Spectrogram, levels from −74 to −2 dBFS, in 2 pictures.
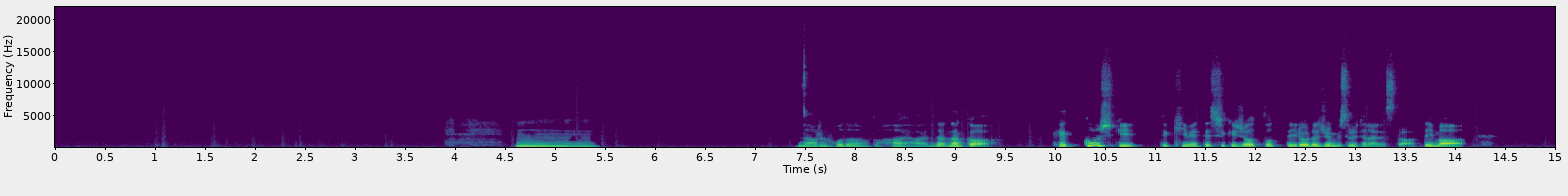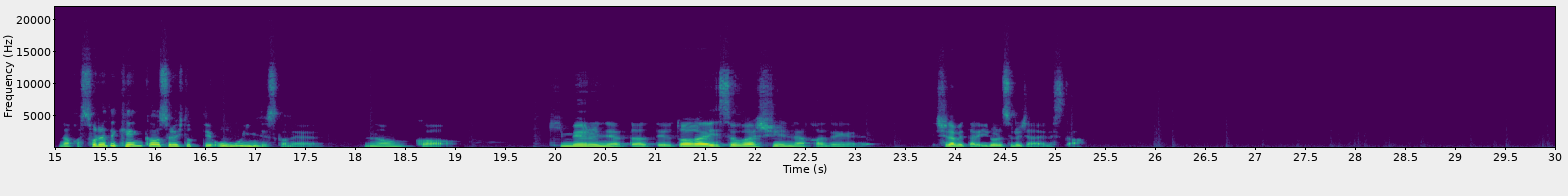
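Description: From 17.38 s to 23.82 s the speech abruptly slows to roughly 0.58 times its pace, dragging while its pitch stays put. This time-stretched section was likely produced by software lengthening the audio, repeating short pieces to preserve pitch.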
